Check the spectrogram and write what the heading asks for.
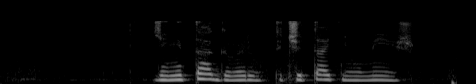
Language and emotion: Russian, angry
